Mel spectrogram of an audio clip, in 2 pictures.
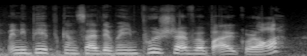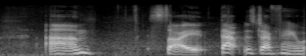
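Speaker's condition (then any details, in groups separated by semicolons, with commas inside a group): Friedreich's ataxia; progressive nervous system breakdown, cardiomyopathy, minor stroke; wheelchair, about 20 years since onset, began with balance loss; expects loss of speech and self-feeding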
